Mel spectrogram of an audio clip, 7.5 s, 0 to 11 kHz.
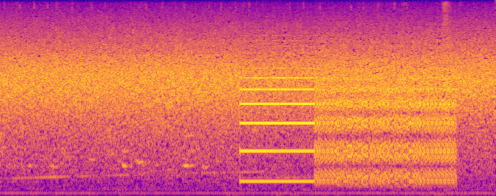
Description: POCSAG pager data (512 baud), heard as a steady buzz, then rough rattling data, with radio hiss and the noise inside a subway train.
